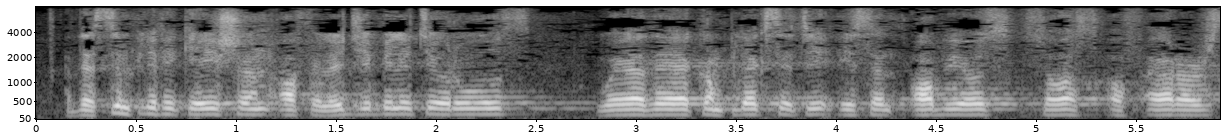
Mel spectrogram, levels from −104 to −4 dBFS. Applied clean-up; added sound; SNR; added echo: none; none; none; none.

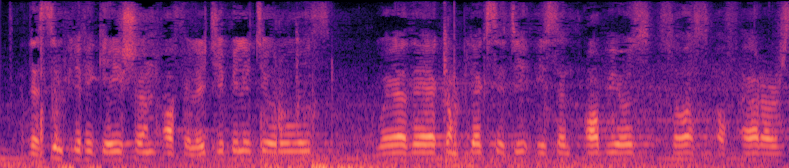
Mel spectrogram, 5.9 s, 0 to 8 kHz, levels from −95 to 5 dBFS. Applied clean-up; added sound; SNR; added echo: none; Squeak; 8 dB; none.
